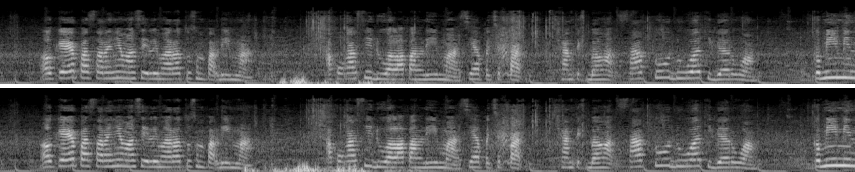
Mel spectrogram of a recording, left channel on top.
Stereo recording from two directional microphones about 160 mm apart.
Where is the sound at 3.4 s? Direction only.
15° right (ahead or behind).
